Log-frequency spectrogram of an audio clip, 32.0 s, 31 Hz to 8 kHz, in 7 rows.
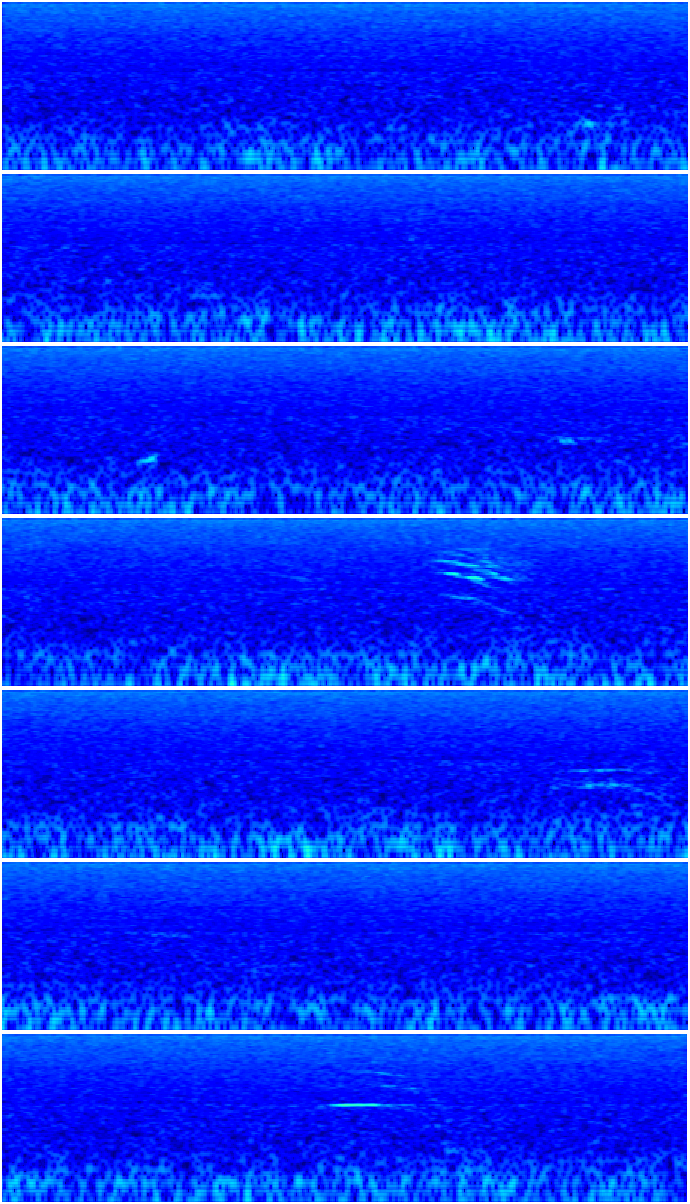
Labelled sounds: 16.6	17.2	humpback whale, 0.80 to 2.0 kHz
29.6	30.0	humpback whale, 0.80 to 0.83 kHz

